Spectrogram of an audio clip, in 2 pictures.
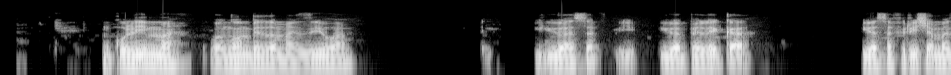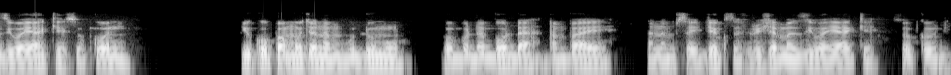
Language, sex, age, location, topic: Swahili, male, 25-35, Wajir, agriculture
